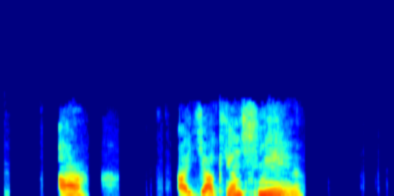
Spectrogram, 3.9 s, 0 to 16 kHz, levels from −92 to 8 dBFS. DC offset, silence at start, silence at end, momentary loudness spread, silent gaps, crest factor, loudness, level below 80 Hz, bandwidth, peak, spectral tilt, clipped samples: under 0.1%; 0.6 s; 0.95 s; 13 LU; 0.89-1.00 s, 1.20-1.45 s, 1.51-1.55 s, 1.71-1.77 s; 18 dB; -16 LUFS; -68 dBFS; 7.8 kHz; 0 dBFS; -5.5 dB/octave; under 0.1%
